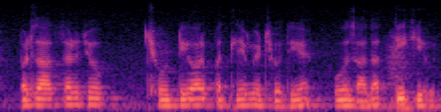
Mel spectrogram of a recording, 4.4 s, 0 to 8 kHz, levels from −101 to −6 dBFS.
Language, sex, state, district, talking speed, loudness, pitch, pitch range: Hindi, male, Uttar Pradesh, Jyotiba Phule Nagar, 190 wpm, -37 LUFS, 120 Hz, 115-125 Hz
